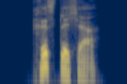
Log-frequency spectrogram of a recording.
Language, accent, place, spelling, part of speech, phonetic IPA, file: German, Germany, Berlin, christlicher, adjective, [ˈkʁɪstlɪçɐ], De-christlicher.ogg
- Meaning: 1. comparative degree of christlich 2. inflection of christlich: strong/mixed nominative masculine singular 3. inflection of christlich: strong genitive/dative feminine singular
